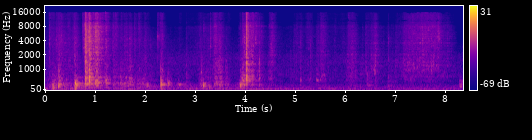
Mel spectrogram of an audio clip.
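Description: A round metal tin being handled and opened: sharp clacks and rattles of the tin and of the small metal jewellery pieces inside, the loudest clack about four seconds in, with rustling of cardboard and paper between.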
